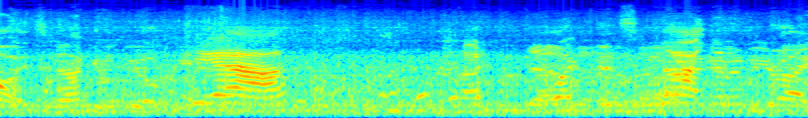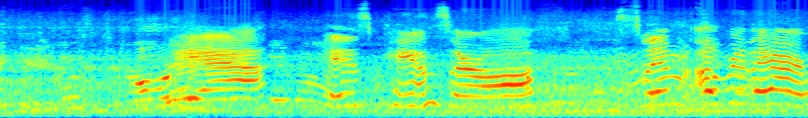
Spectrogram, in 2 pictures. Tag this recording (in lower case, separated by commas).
speech, gurgling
